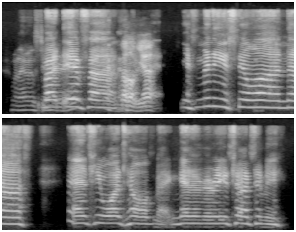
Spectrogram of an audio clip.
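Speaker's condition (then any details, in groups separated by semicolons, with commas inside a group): Cerebral palsy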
